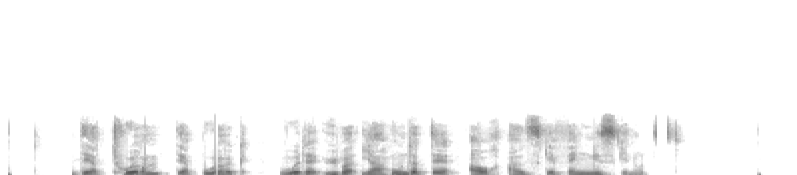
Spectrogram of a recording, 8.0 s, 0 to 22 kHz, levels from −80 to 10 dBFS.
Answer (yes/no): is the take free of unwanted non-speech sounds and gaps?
no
